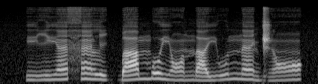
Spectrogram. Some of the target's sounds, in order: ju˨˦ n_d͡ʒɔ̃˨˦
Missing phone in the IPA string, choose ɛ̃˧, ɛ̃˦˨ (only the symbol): ɛ̃˦˨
